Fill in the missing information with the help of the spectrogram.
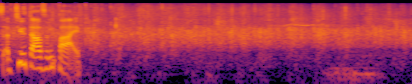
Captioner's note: audience applauding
